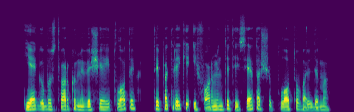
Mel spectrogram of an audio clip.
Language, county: Lithuanian, Kaunas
